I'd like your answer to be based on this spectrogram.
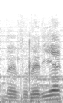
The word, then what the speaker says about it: Nerdulería: Nerdulería, Twitter, arroba Nerdulería, canal de YouTube, Nerdulería, con acento en la I, Ok.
